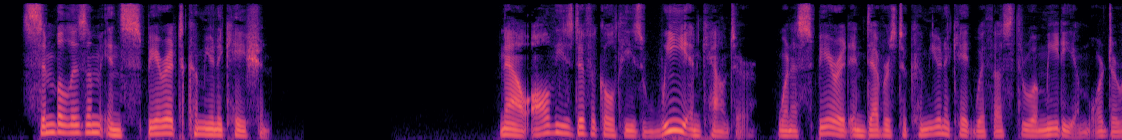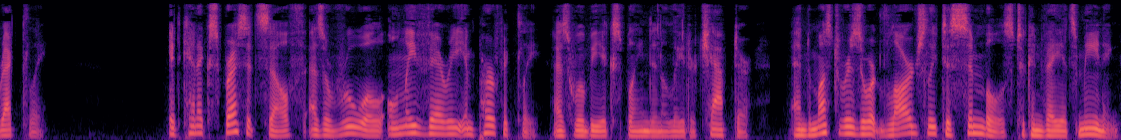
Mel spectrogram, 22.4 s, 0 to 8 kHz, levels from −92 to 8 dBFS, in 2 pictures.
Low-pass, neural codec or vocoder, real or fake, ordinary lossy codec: 7.2 kHz; none; real; MP3, 48 kbps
